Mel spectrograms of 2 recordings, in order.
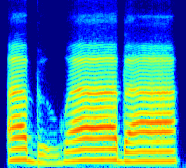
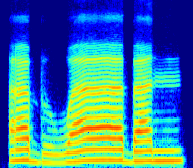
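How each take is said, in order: First: The word ends with a long, held a vowel. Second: The word ends with a short a and n.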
